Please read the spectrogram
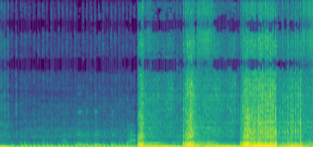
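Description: Dirt bike engine running with a rapid low putter, its throttle blipped to a louder rev about two seconds in and again near the end.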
